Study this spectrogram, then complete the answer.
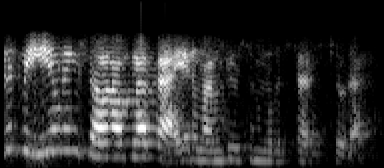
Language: Tamil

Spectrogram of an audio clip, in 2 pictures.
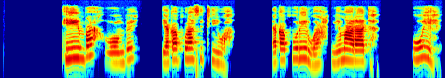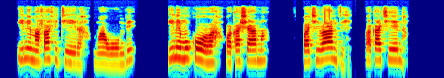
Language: Shona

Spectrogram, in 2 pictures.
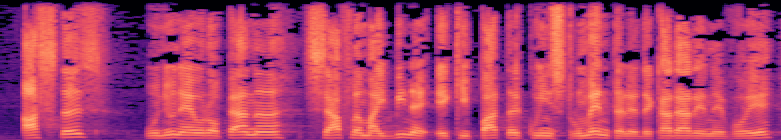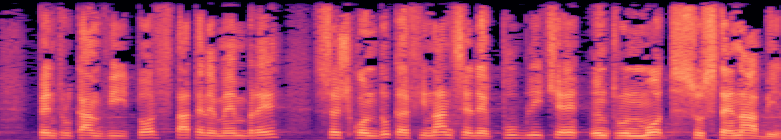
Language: Romanian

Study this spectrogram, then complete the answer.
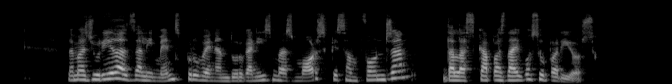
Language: Catalan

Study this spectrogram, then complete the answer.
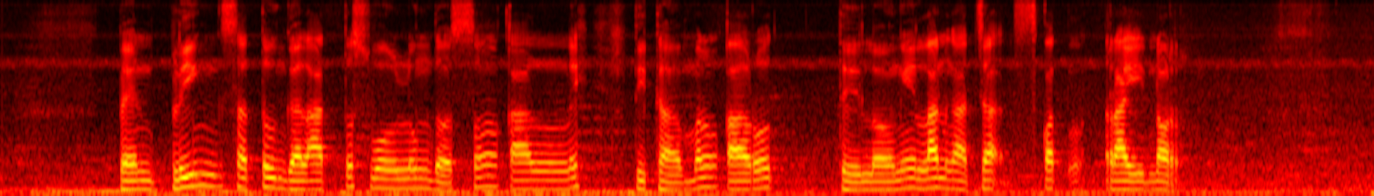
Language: Javanese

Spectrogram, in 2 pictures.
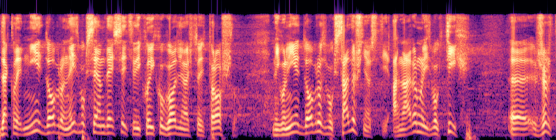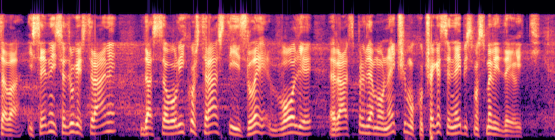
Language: Serbian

